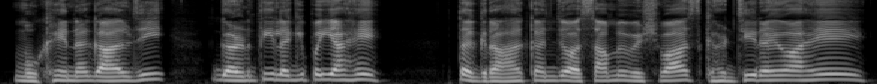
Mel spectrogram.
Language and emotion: Sindhi, fearful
